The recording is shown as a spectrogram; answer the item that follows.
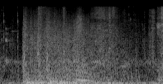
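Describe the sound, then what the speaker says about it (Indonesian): Video game gunfire bursts out suddenly as a dense, loud volley of rapid shots that stays up close and continuous, with no talk over it. "Aku dah tembak lah"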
